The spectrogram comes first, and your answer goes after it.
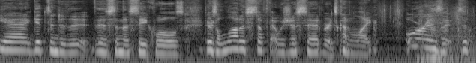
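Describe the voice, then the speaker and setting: Here a woman with a Southern US accent talks at a moderate pace. Her pitch is medium and her intonation lively. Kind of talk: casual gameplay commentary. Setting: home with background noise.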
